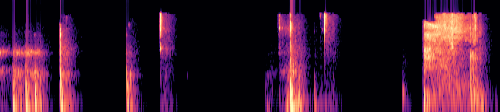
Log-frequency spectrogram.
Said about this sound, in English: So check this out. I can take a sip of my tea here.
